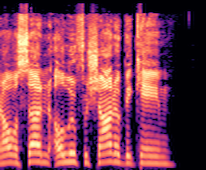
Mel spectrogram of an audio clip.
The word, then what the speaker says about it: Fashanu: some buzz and all of a sudden Olu fashanu became f I got to remember how to say his name fashino Olu fashino was a guy that not a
